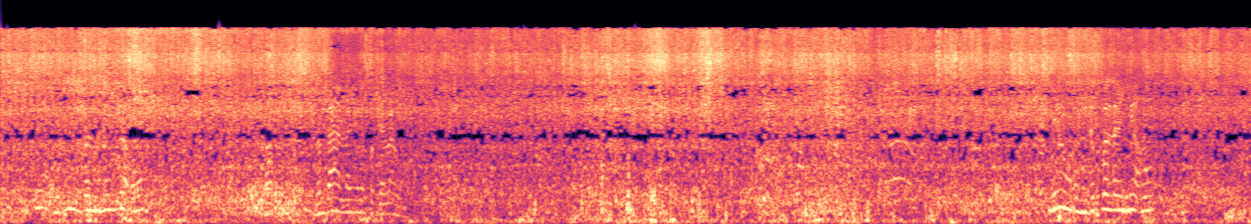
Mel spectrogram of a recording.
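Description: Choppy water splashes and laps.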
